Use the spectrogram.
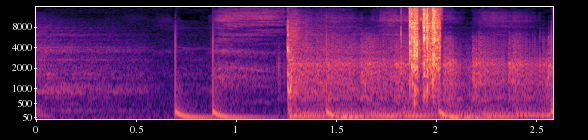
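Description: Camera shutter clicks in the video game Troublemaker 2, a few sharp mechanical snaps layered over booming game thuds and a low pulsing throb, loud and close with no speech.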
